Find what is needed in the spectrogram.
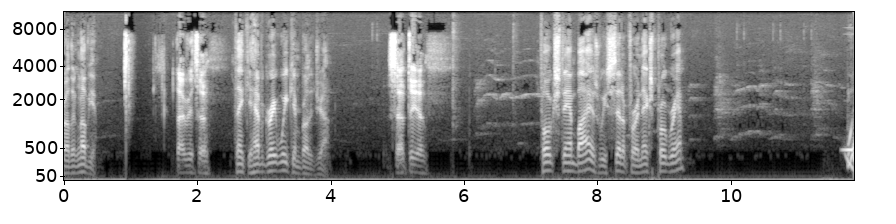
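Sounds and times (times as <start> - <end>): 
speech: 0.1 - 0.6, 1.7 - 4.1, 4.9 - 5.7, 7.2 - 9.4, 11.7 - 11.8
dog barking outside: 9.4 - 11.6
faint thin high tones: 11.7 - 11.8.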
